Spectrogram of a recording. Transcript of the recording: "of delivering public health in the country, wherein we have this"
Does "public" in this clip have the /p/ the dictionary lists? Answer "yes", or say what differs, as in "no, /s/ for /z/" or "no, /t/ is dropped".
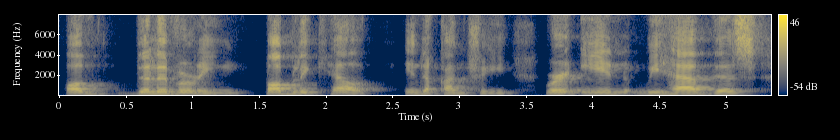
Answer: yes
